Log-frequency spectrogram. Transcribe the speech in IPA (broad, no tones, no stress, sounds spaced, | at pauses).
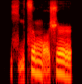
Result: ç ḭ t͡s ɤ m ɔ̰ ʃ ə˞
